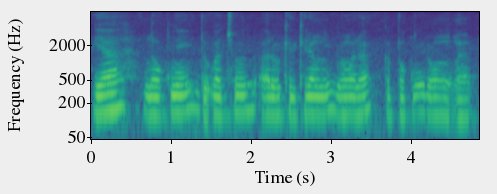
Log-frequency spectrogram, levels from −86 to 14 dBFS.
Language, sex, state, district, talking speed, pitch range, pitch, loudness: Garo, male, Meghalaya, West Garo Hills, 110 wpm, 125-140 Hz, 130 Hz, -18 LUFS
